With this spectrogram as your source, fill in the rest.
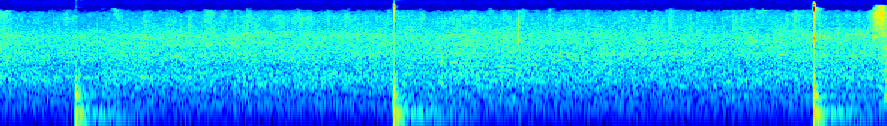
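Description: Darts thud into a board one at a time.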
